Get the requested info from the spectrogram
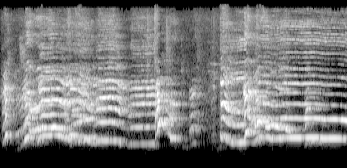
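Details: Two dogs arguing with each other in a run of wavering, yodel-like howls that rise and fall, overlapping and pausing briefly near the middle before starting up again loudly.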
